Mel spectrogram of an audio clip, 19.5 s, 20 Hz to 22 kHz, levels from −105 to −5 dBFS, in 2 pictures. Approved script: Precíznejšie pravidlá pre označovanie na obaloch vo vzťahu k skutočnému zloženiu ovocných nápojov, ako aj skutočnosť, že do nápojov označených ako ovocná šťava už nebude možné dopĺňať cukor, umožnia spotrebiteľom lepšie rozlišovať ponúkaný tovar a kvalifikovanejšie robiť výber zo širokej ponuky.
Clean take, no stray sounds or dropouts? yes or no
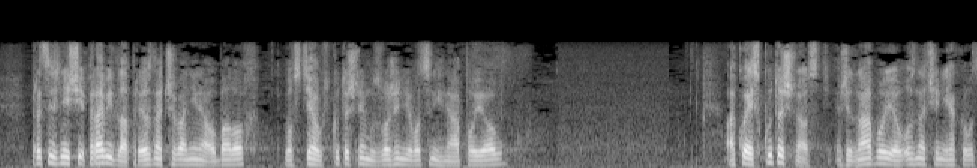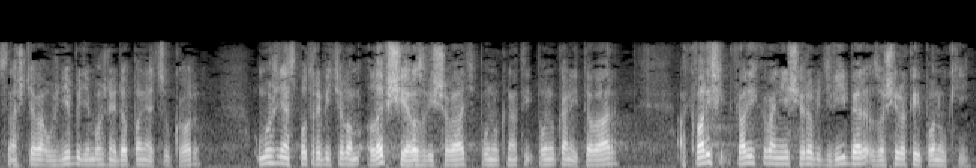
yes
